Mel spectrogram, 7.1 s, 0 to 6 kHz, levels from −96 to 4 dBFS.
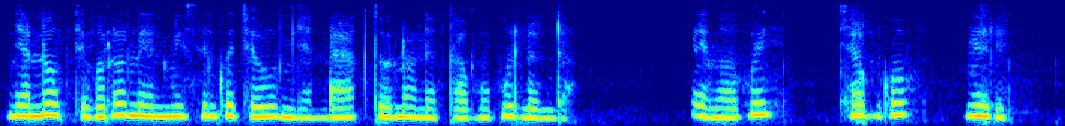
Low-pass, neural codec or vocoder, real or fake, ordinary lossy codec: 5.4 kHz; codec, 24 kHz, 3 kbps, HILCodec; fake; none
